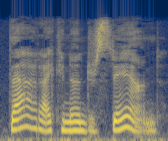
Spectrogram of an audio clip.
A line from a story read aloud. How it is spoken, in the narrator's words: I murmured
